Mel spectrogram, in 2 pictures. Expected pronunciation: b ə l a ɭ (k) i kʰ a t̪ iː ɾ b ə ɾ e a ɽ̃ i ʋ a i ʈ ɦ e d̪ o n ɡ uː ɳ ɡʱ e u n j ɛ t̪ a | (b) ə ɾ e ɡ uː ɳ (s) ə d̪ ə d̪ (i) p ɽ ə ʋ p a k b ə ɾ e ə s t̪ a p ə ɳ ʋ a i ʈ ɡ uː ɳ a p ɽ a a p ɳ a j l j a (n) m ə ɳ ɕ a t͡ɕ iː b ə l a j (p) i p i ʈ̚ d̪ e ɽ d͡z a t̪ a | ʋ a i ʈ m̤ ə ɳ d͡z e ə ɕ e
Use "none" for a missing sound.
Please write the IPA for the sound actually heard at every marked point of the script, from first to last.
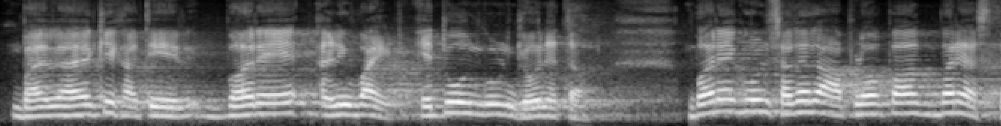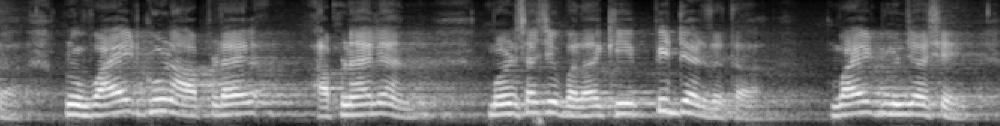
k, b, s, a, n, k

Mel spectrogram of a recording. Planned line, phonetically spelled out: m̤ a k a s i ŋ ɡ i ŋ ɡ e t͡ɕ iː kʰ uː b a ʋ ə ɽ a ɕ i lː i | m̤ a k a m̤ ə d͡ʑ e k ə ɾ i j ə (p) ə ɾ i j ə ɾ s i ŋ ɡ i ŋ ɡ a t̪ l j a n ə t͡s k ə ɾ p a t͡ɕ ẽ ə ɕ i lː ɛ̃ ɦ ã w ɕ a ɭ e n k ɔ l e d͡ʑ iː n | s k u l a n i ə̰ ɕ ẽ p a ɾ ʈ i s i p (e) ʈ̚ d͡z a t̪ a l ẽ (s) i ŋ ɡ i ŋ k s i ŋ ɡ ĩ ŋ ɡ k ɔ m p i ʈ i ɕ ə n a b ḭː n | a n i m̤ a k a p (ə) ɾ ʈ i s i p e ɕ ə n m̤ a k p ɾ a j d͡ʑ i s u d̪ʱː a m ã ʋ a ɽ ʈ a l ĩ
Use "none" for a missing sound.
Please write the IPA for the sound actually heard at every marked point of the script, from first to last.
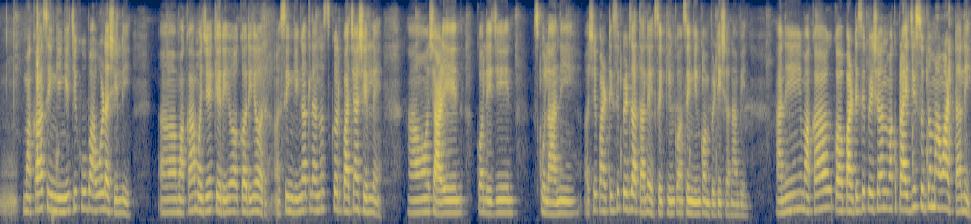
k, e, s, a

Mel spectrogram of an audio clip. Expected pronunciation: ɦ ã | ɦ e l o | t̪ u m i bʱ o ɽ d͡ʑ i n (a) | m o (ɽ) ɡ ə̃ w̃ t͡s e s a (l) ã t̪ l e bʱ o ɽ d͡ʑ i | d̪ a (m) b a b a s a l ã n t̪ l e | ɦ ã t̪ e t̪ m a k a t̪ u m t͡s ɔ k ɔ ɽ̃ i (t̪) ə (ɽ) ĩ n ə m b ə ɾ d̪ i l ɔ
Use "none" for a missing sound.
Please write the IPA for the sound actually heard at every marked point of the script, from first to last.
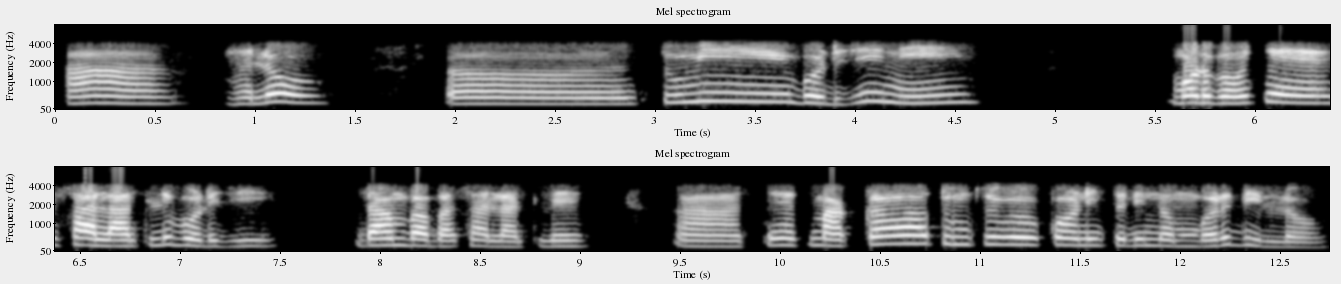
i, ɽ, l, m, t̪, ɾ

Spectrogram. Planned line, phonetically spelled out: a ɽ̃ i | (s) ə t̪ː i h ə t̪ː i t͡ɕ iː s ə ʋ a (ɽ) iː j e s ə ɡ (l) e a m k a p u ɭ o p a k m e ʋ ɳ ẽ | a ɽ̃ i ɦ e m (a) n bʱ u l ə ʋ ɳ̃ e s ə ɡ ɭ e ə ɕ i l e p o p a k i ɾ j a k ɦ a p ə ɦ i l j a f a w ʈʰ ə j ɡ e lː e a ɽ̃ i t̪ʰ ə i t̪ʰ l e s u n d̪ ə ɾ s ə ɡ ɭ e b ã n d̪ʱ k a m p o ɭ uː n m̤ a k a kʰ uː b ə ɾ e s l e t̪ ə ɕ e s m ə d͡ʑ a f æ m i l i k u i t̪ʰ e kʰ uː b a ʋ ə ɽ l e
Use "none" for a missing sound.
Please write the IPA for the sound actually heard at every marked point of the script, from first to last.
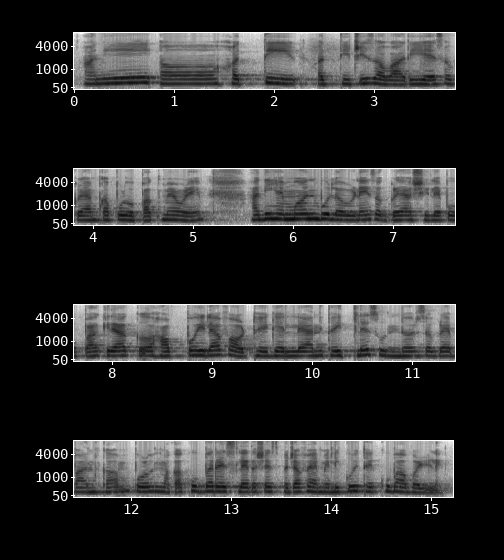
h, ɾ, ɭ, ə

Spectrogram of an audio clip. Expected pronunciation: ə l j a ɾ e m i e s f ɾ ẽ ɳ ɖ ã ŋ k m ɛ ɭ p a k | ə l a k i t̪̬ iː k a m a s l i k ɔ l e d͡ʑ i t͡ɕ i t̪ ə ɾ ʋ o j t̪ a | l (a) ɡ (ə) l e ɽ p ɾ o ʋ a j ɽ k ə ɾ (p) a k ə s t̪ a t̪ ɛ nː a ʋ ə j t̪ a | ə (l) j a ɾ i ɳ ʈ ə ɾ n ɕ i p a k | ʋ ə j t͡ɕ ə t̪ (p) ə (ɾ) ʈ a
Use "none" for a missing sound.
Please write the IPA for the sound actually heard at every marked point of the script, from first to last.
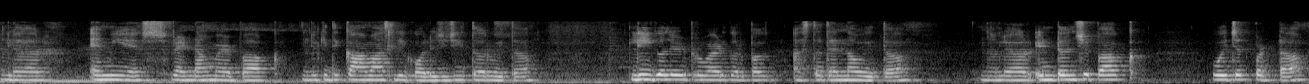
i, ə, p, l, p, ɽ

